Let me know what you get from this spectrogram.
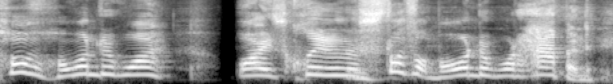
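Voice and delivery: mock innocent musing; playing dumb. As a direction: act clueless, pitch up. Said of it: "You're playing dumb the whole time".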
